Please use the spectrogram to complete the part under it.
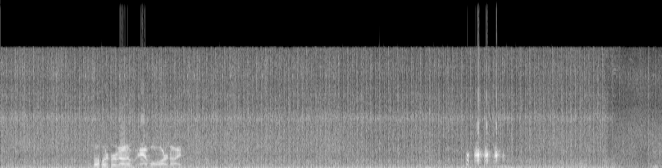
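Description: A heavy machine gun fires in a long rapid rattling burst.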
